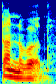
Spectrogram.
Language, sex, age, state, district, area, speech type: Punjabi, female, 60+, Punjab, Jalandhar, urban, spontaneous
